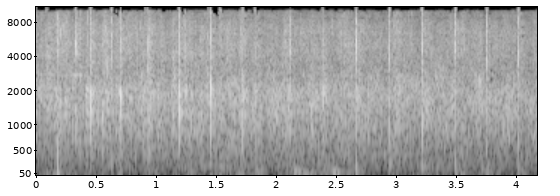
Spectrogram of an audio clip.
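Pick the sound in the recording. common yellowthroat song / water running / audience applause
audience applause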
